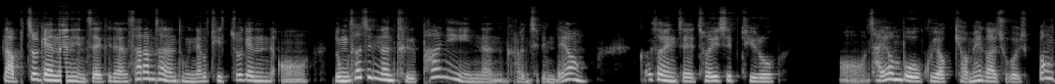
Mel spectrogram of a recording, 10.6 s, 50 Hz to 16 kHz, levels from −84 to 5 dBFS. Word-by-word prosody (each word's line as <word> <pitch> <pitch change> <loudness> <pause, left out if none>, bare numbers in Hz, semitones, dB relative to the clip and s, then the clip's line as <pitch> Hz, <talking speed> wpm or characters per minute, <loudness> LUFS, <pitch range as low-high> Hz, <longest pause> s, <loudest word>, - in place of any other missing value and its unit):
앞쪽에는 235 -5 +5 0.2
이제 155 0 +1
그냥 155 0 -2
사람 270 - +2
사는 230 -8 +1
동네고 160 -1 -3
뒤쪽에는 185 -1 -1
어 80 +1 -5 0.2
농사짓는 240 - +3
들판이 275 - -3
있는 150 +8 -6
그런 145 -5 -9
집인데요. 225 - -2 0.5
그래서 235 -2 +1
인제 180 -3 +1
저희 190 -1 +3
집 190 0 -4
뒤로 160 -2 -2 0.6
어 - - -8
자연보호구역 190 -7 +2
겸 175 - -3
해 210 - +3
가지고 155 -3 -1 0.2
뻥 285 +2 0
190 Hz, 330 characters per minute, -23 LUFS, 160-235 Hz, 0.6 s, 앞쪽에는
